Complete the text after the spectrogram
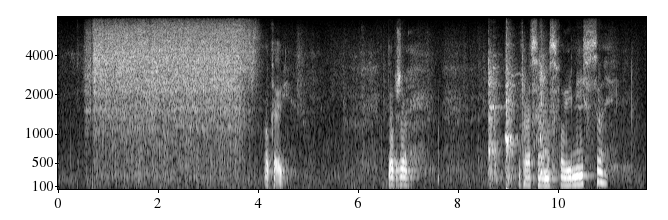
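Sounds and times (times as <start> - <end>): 
water running into a bathtub: 0.5 - 4.1
speech: 4.1 - 4.7, 6.6 - 7.2, 9.2 - 11.2.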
